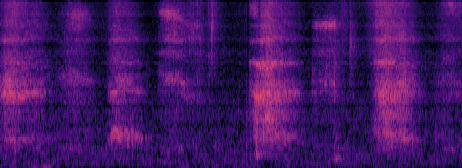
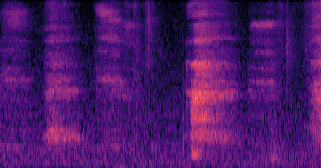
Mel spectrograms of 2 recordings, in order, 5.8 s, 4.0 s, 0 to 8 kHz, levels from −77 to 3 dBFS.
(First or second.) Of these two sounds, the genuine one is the second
